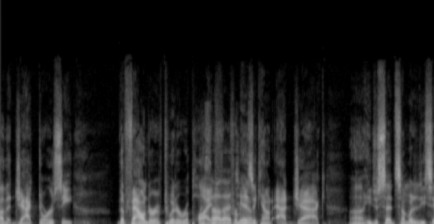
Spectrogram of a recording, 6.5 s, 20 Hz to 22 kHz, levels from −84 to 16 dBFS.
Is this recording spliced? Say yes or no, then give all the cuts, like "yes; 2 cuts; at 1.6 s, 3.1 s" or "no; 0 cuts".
no; 0 cuts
